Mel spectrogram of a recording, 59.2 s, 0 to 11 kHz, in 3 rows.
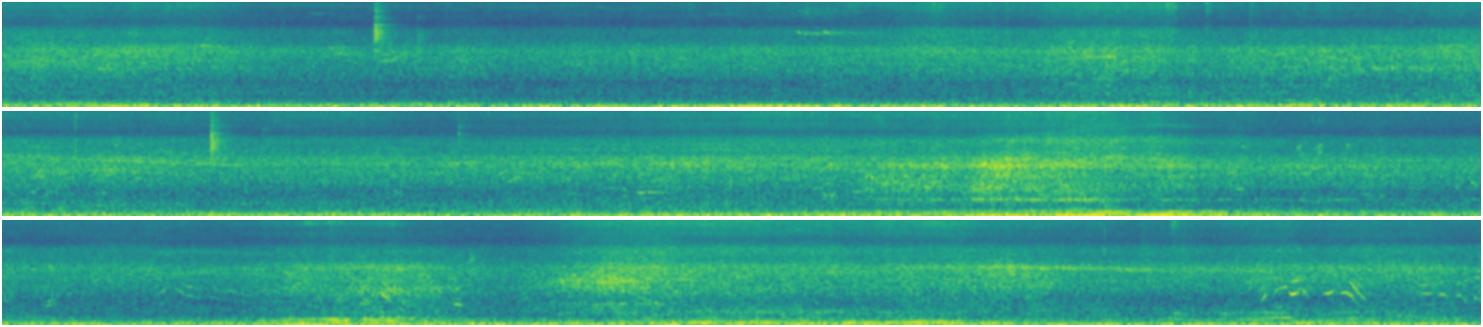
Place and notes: XinShou Park, Taipei City - Sitting in the park
Sitting in the park, Environmental sounds, Motorcycle sound, Traffic Sound, Binaural recordings, Zoom H4n+ Soundman OKM II
6 February 2014, ~18:00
